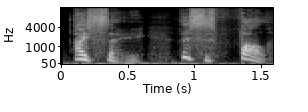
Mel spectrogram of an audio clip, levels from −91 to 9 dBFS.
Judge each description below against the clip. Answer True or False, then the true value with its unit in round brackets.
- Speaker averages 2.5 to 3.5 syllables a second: False (5.5 syllables/s)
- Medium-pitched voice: True (160 Hz)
